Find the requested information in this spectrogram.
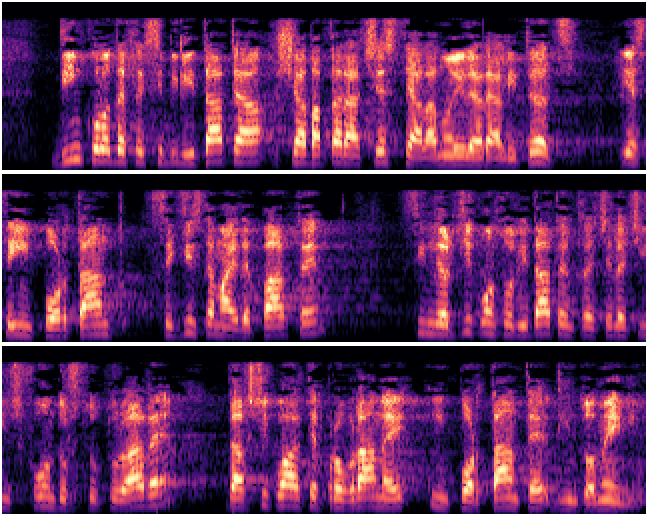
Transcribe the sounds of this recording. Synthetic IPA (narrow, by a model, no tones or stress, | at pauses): d̪iŋko̞lo̞d̪e̞fle̞ksibilit̪at̪eaʃiad̪ap̚t̪aɾeaːt͡ʃe̞st̪ejalano̞ile̞ɾe̞alit̪ət̪sʲ | je̞st̪e̞impo̞rt̪ant̪səeɡzist̪əmajd̪e̞part̪e̞ | sine̞rd͡ʒijko̞nso̞lid̪at̪əɨnt̪ɾe̞t͡ʃe̞le̞t͡ʃint͡ʃʲfo̞nd̪urʲst̪ɾuk̚t̪uɾale̞d̪arʃikualt̪e̞pɾo̞ɡɾame̞impo̞rt̪ant̪e̞d̪ind̪o̞me̞njṵ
